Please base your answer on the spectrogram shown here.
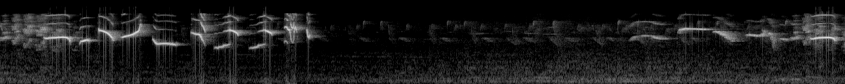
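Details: Oriental magpie-robin in loud competitive song meant to lure rivals, opening with three seconds of quick varied whistles and sweeping slurred notes, then near silence before a softer stretch of whistled phrases returns.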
